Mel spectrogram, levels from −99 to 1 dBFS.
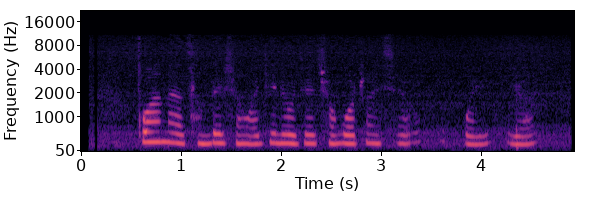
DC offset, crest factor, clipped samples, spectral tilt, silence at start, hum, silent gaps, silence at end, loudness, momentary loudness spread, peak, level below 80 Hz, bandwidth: under 0.1%; 18 dB; under 0.1%; -6.5 dB/octave; 0.2 s; none; none; 0.35 s; -43 LUFS; 13 LU; -24 dBFS; -90 dBFS; 11 kHz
